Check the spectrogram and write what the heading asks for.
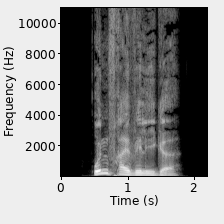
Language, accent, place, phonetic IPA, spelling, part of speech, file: German, Germany, Berlin, [ˈʊnˌfʁaɪ̯ˌvɪlɪɡə], unfreiwillige, adjective, De-unfreiwillige.ogg
- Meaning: inflection of unfreiwillig: 1. strong/mixed nominative/accusative feminine singular 2. strong nominative/accusative plural 3. weak nominative all-gender singular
